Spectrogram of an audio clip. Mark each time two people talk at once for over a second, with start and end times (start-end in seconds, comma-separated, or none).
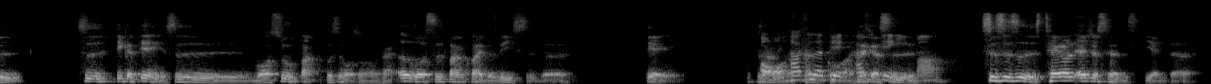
7.6-9.2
